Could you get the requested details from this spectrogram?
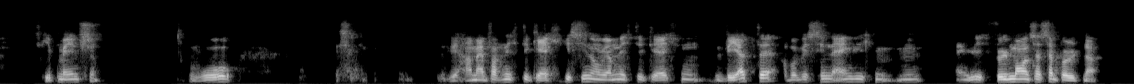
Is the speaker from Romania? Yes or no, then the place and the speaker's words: no; Herzegovina, Bosnia & Herzegovina; ich fühle mich als Bosnier. Und vor allem das ist komisch. Ich bin ja nicht einmal Bosnier. Ich komme aus Herzegowina. Herzegowina ist ein anderer Teil von Bosnien-Herzegowina.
